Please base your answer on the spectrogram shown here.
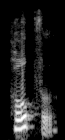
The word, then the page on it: hopeful: Indian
